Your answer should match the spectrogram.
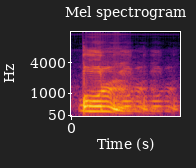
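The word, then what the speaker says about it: قُلْ: কুল হুয়ল্লাহু আহাদ কুল হুয়ল্লাহু আহাদ কফ লাম পেশ কুল কফ লাম পেশ কুল কফ গলার ভিতর থেকে কফ গলার ভিতর থেকে উচ্চারণ হবে একটা হল কফ আরেকটা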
